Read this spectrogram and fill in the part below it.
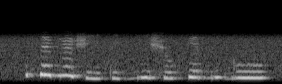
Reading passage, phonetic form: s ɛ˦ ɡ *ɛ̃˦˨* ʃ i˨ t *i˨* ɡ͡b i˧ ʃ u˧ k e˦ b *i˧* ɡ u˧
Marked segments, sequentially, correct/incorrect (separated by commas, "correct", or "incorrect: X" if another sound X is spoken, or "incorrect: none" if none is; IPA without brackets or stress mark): correct, correct, incorrect: i˦˨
